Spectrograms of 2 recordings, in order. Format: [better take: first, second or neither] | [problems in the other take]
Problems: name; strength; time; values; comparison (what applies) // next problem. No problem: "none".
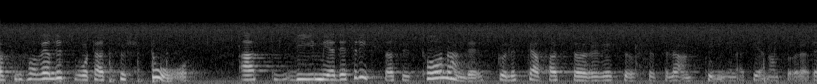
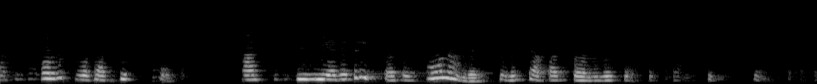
first | noise reduction (neural mask model DeepFilterNet 3)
